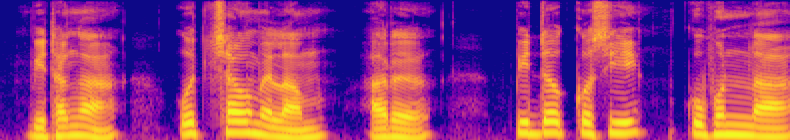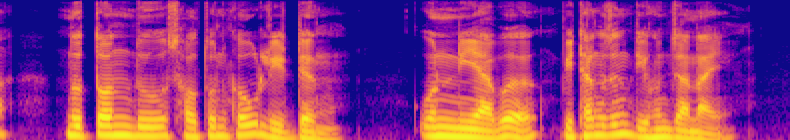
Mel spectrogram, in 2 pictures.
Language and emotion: Bodo, neutral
